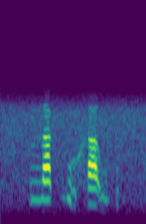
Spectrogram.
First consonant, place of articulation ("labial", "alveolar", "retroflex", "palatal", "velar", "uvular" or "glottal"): alveolar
